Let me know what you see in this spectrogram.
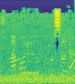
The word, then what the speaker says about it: Mamoru Hosoda: And this is the figure of Mamoru Hosoda. Am I pronouncing that sort of not entirely wrong? – That's just right. Just perfect.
